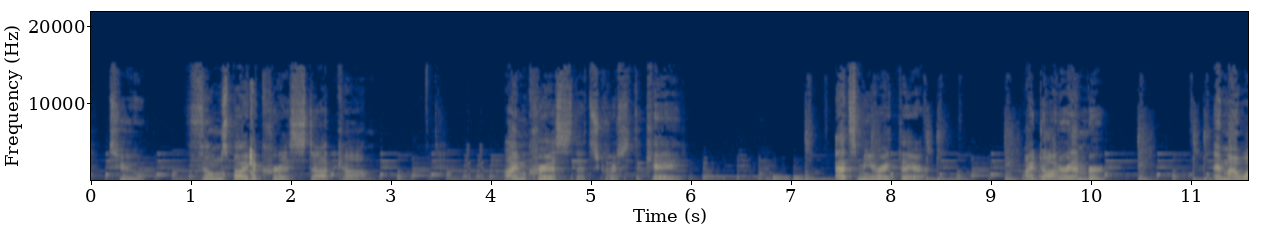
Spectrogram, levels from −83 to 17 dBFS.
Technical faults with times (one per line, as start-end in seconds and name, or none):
1.58-1.66 repeated frames
3.75-4.01 repeated frames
